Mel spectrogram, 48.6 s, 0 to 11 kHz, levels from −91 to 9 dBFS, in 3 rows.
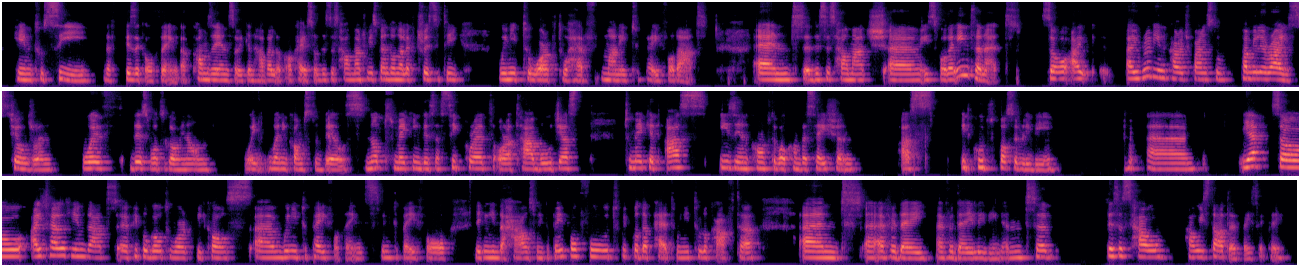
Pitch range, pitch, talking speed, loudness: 195-225 Hz, 205 Hz, 185 wpm, -27 LUFS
